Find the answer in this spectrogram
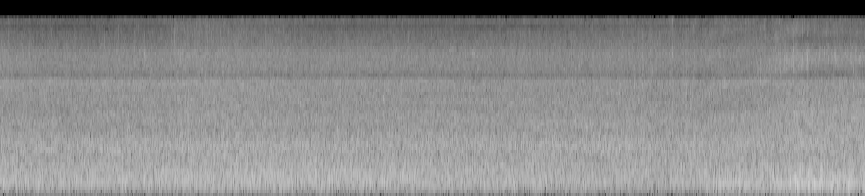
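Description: Ocean surf breaking along the shore, heard as a steady, even wash of noise.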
